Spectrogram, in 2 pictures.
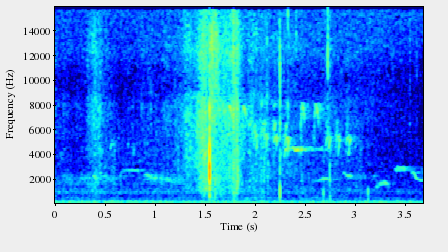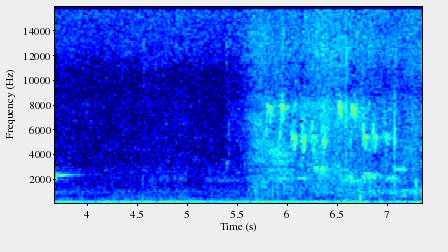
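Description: Faint outdoor ambience: a few distant bird chirps over a low steady rumble, with one sharp click about one and a half seconds in.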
